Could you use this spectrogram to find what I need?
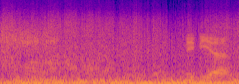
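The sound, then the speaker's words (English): Harsh noise music made with feedback, a contact mic and death metal distortion pedals: a loud, unbroken wall of distorted, crackling static over a churning low rumble, with a brief squealing feedback whine rising near the end. “Some feedback, some contact mic. It's harsh noise.”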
